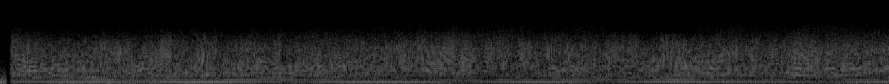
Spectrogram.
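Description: A single-engine piston propeller plane drones steadily in cruise.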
